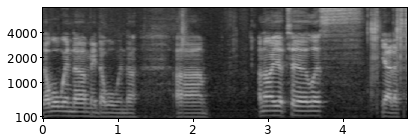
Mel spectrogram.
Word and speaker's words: Anoyatilis: Anoyatilis, yeah, that's how you say it.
